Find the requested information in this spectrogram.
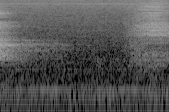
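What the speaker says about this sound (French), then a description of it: "Une grande expire par la bouche." A deep exhale through the mouth during a yoga warm-up in mountain pose, a soft, steady breathy rush that swells toward the end, close and alone.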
